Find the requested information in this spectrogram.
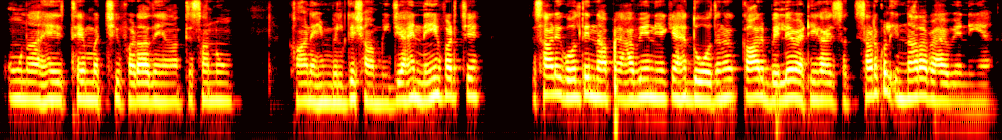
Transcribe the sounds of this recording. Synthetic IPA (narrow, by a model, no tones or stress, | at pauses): ʊnãːɦẽːɪt̪ʰːeːmətːʃʰiːpʰəɽaːd̪eːãːt̪eːsaːnũː | kʰaːneːɦiːmɪlɡeʃaːmiːd͡ʒeaɦẽːnəĩːpʰəɾt͡ʃeː | t̪eːsaːɽeːkoːlt̪eːɪnːãːpɛːɦaːʋiãːnĩːɛːkɪaɦẽːd̪oːd̪ɪnkaːɾbeːleːbɛːʈʰiːkʰaːiːsək̚d̪eːsaːɽeːkoːlɪnːãːɾaːpɛːɦaːʋiãːnĩːɛː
